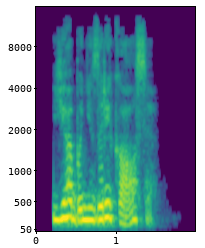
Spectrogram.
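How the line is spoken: Hoarse, strained. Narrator (Russian): хрипло выдавил друг

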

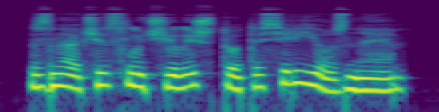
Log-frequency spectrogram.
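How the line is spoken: Deep sigh, concluding. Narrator (Russian): глубоко вздохнув, заключила Эми

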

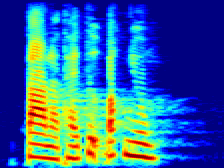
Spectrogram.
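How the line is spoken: Angry. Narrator (Vietnamese): Gia Luật Hoàng tức giận mà nói

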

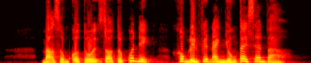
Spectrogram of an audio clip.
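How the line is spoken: Angry shout. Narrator (Vietnamese): An Hạ tức giận quát lên

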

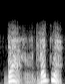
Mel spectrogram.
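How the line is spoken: Happy reply. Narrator (Russian): радостно ответила Лиза

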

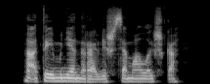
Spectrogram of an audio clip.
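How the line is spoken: Amused snort, spirit. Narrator (Russian): хмыкнул дух

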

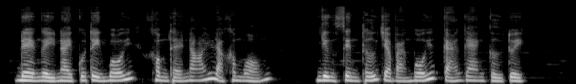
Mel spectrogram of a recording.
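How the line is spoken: Surprised loud laughter. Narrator (Vietnamese): Dương Khai lộ ra kinh ngạc, cười to

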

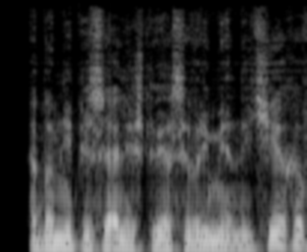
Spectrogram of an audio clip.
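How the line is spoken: Speaking under breath. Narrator (Russian): говорил Мыльников вполголоса

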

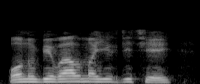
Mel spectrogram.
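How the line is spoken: Plain. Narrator (Russian): ответила она

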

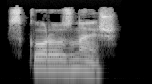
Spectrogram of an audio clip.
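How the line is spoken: Grim promise. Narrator (Russian): мрачно пообещал сидящий рядом с Терри человек

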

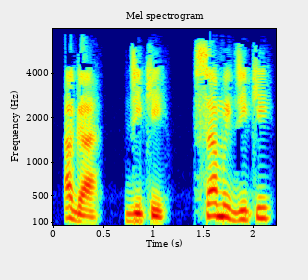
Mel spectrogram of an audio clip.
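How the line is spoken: Serious, unironic tone. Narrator (Russian): без иронии серьезным тоном произнес он

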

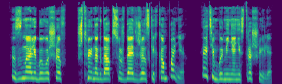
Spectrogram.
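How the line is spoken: Laughing. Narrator (Russian): рассмеялась Лакни

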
